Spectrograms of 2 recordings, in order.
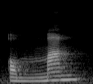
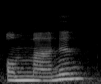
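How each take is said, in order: First: The ending shrinks to a single n sound. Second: The ending is a full syllable, neun.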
